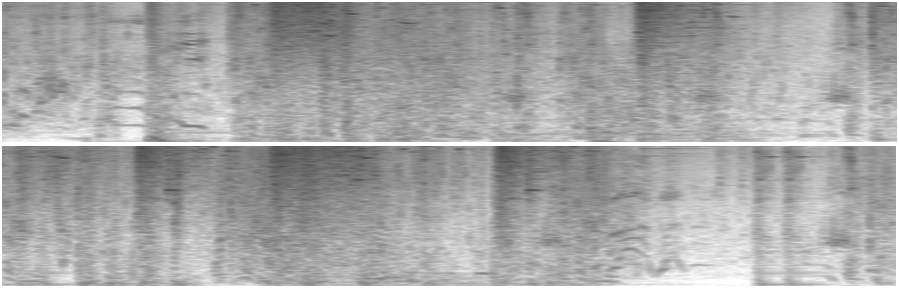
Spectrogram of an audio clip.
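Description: Blocks crash and clatter as a tower collapses.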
